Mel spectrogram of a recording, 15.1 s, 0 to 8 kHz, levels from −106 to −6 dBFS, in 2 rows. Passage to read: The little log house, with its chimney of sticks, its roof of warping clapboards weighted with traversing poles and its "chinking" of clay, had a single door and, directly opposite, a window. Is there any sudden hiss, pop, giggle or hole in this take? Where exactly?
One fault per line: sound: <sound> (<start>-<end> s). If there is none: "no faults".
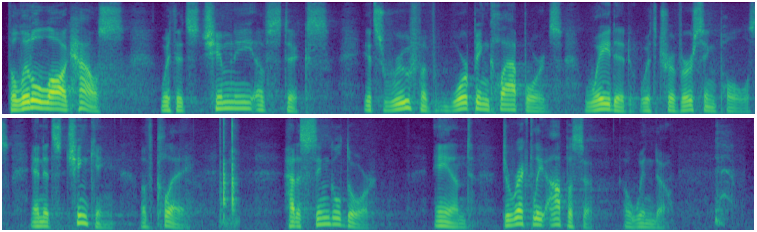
sound: tap (9.7-9.9 s)
sound: cough (14.6-14.9 s)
